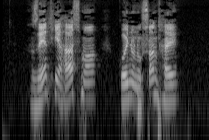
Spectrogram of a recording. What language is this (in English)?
Wadiyara Koli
